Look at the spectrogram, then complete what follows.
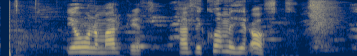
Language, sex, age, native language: Icelandic, male, 14, Icelandic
